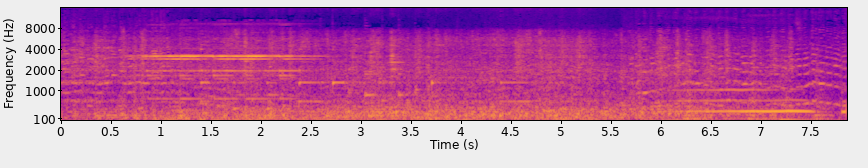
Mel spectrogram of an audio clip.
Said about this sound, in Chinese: 请第一台叮叮车靠边停，另外一台车要往前哦。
